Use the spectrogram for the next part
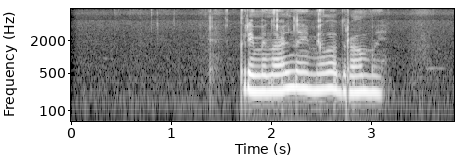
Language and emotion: Russian, neutral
